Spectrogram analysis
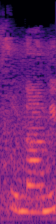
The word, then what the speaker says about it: tsunami: T silent over here। सुनामी पढ़ेंगे, T silent है।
